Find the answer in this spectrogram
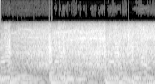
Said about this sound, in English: Listen to this crowd. That's got to mess with your head, man.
